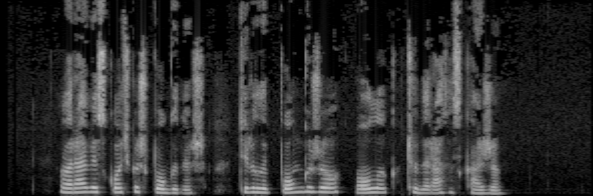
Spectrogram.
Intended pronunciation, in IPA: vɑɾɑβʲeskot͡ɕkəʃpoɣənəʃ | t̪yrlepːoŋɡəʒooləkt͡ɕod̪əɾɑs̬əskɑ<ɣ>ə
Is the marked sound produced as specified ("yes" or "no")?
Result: no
